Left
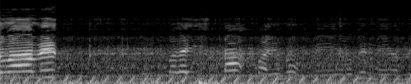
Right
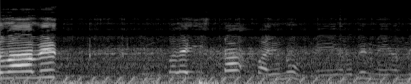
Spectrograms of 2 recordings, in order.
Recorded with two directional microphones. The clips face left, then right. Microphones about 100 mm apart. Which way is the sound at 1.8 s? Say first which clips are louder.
Right 2 dB; 20° left (ahead or behind).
